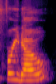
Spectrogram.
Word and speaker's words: Frito: This is Frito, spelled with a T. I say it with a D.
